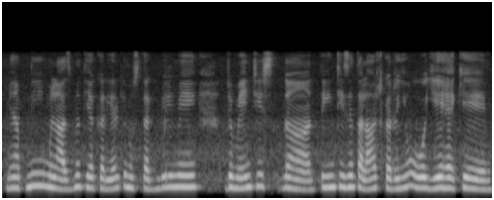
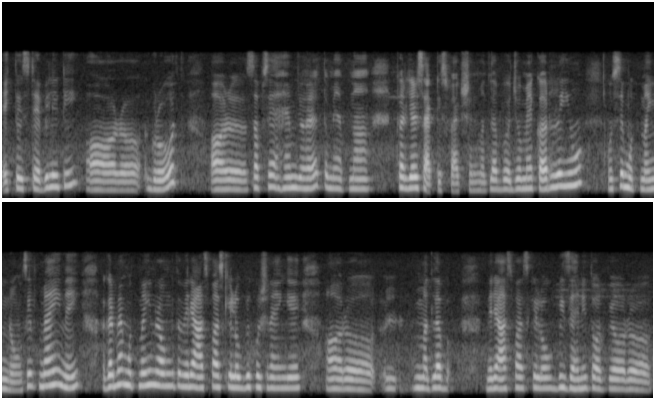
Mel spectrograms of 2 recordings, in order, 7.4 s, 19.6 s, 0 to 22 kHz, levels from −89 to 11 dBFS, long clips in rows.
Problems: none marked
